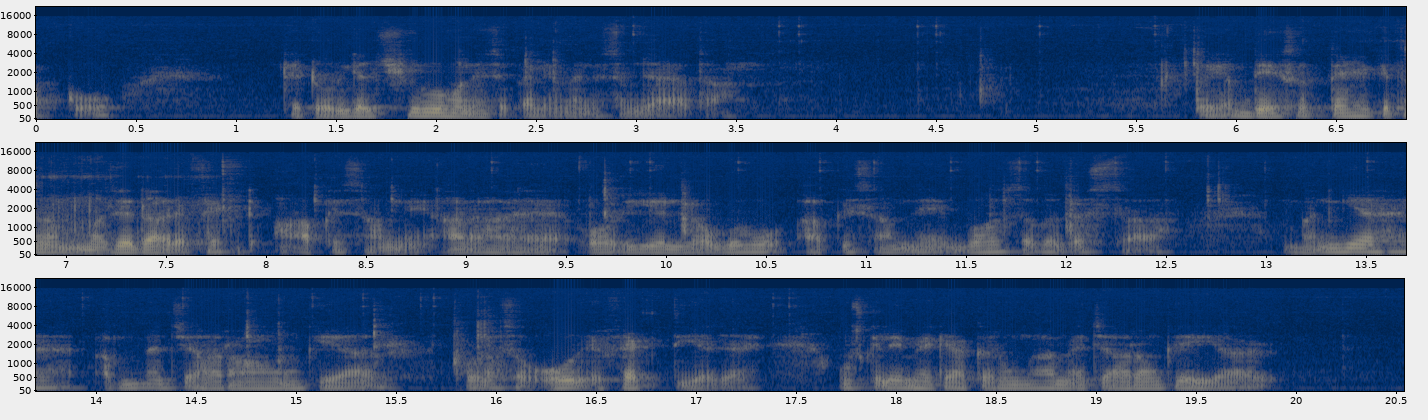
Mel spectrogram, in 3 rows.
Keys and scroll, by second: 2.9 ctrl+space, 3.4-6.0 ctrl+space, 9.6 ctrl+space, 9.8 ctrl+space, 9.8 ctrl+space, 10.0 ctrl+space.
